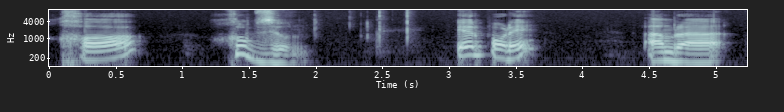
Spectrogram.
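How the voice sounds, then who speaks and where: A woman walks young learners through an Arabic alphabet workbook. She speaks slowly and patiently, with a gravelly, creaky edge to her mid-pitched voice. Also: darkish tone. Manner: slow, patient step-by-step instruction. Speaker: Arabic teacher for children. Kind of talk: workbook lesson walkthrough.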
